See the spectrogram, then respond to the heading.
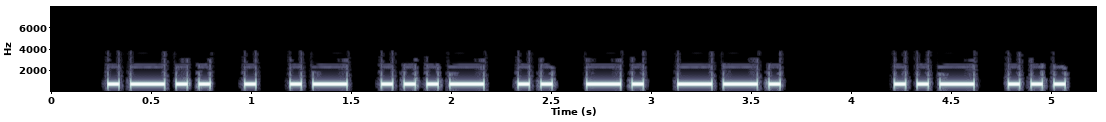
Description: Morse code, heard as a keyed tone, about 21 wpm, 700 Hz. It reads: LEAVING US
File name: Book One / 12-Chapter 12 - 21 WPM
